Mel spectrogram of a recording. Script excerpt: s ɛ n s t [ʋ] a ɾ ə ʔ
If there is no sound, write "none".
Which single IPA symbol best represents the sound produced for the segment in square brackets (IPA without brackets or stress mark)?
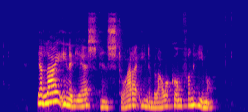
w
